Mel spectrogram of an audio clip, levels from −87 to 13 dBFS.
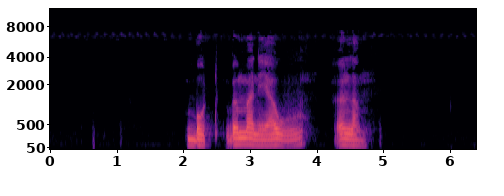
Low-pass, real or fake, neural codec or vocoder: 7.2 kHz; real; none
